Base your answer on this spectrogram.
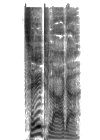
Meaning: tent camp
- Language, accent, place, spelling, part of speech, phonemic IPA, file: German, Germany, Berlin, Zeltlager, noun, /ˈt͡sɛltˌlaːɡɐ/, De-Zeltlager.ogg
